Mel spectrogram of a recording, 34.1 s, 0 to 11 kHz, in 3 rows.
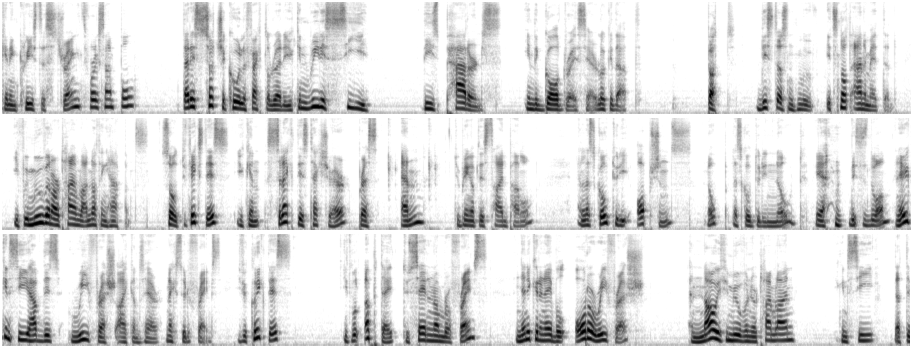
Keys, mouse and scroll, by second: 0.3 click, 2.1 middle click, 3.3 scroll up 1, 3.6 middle click, 7.6 middle click, 8.7 middle click, 11.5 click, 13.3 click, 14.7 click, 16.2 n, 16.7 n, 19.7 click, 21.1 click, 31.0 click, 32.1 click, 33.8 scroll up 4.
